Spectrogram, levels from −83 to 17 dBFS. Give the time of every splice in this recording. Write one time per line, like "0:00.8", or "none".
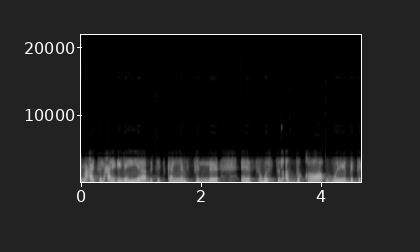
none

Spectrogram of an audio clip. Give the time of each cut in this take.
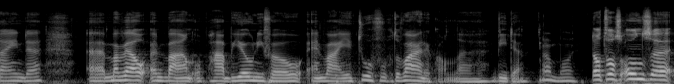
0:05.9

